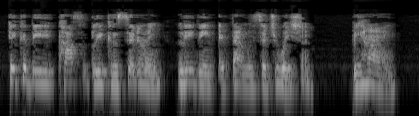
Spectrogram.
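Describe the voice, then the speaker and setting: A woman speaks at a fairly low pitch with ordinary pitch variation. Her pace is moderate. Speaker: tarot reader. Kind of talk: tarot reading commentary. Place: home room. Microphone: phone near.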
